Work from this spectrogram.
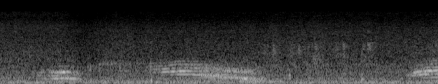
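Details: Morning cries of a tiger kept at Everland zoo, Korea, calling again and again: several short wavering moans, the middle one longest and falling, with low crowd and ambient noise behind.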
